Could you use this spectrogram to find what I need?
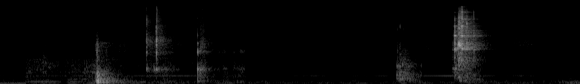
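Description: Small plastic bottles clack down on a wooden bench.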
